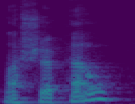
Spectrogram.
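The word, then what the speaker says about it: LaChapelle: to do with Dolores I think it's pronounced lat chapel lash chappelle sorry I was just trying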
